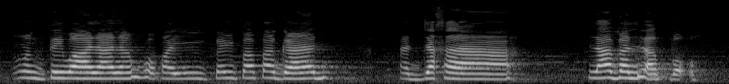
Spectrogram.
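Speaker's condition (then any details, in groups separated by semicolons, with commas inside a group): Cerebral palsy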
